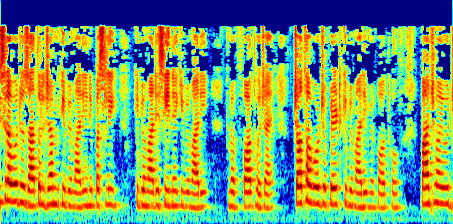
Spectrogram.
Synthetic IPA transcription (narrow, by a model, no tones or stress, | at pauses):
iːsɾaʋod͡ʒoːzaːt̪ʊld͡ʒɐ̃mbkibiːmaːɾijaːnipɐsli | kibiːmaːɾisiːnekibiːmaːɾi | mẽfɔːt̪ɦod͡ʒaːeː | t͡ʃɔːt̪ʰaʋoːd͡ʒoːpeːʈkibiːmaːɾimẽfɔːt̪ɦoː | pãːt͡ʃmãoː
